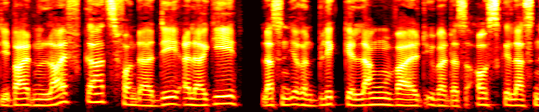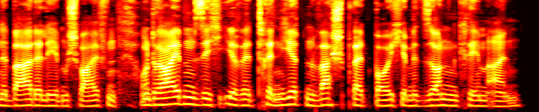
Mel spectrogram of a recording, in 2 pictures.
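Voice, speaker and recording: A man's voice: mid-range voice, moderate pace, few pauses, a bit bright, no room sound, studio quality. A man narrating a novel as an audiobook, reading scripted prose as its author.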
